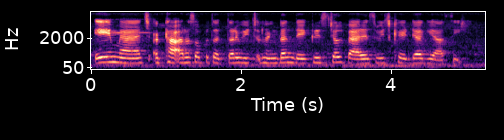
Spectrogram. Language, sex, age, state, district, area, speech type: Punjabi, female, 18-30, Punjab, Muktsar, urban, read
